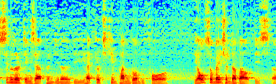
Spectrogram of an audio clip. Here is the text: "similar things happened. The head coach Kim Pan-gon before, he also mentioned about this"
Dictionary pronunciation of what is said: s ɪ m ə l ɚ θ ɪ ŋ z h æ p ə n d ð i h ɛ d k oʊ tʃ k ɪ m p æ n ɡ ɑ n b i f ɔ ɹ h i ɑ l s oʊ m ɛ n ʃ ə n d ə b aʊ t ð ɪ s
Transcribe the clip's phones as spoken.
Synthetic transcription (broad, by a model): s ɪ m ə l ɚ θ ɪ ŋ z h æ p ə n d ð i h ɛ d k oʊ tʃ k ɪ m p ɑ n ɡ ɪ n b i f ɔ ɹ h i ɑ l s oʊ m ɛ n ʃ ə n d ə b aʊ t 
